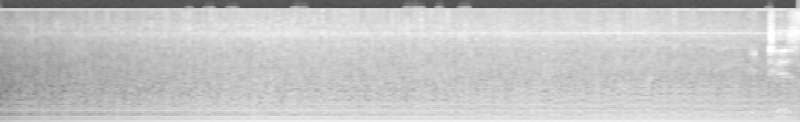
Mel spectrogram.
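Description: Turboprop airliner's engines and propellers droning steadily, heard from inside the cabin: a deep hum with a steady stack of tones above it, fading in over the first second.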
